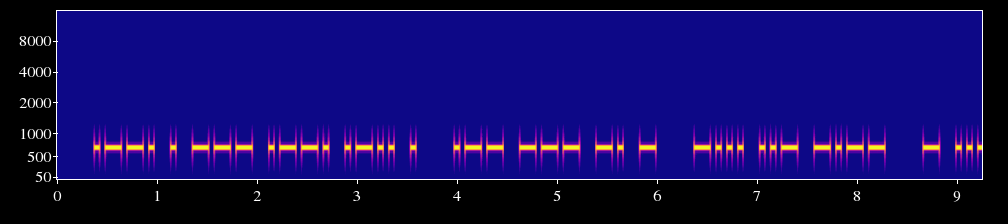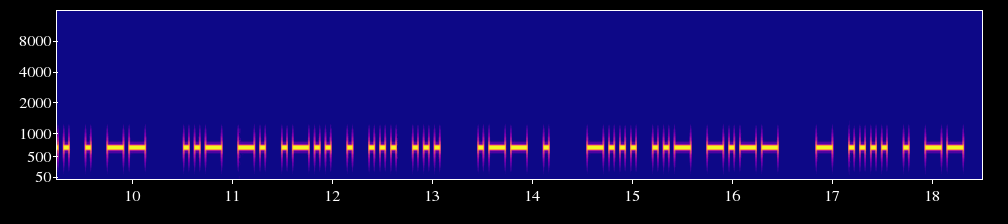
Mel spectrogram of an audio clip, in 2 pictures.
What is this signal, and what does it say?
Morse code, heard as a keyed tone, about 22 wpm, 700 Hz. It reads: PEOPLE WONT BUY THEM UNLESS WE BUY THEM
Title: Sentences from Top 1000 Words - Review Part 6 - 22wpm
